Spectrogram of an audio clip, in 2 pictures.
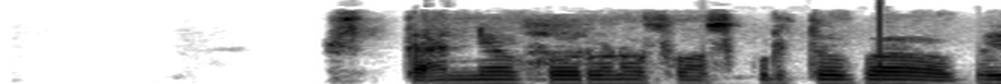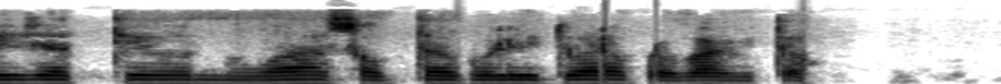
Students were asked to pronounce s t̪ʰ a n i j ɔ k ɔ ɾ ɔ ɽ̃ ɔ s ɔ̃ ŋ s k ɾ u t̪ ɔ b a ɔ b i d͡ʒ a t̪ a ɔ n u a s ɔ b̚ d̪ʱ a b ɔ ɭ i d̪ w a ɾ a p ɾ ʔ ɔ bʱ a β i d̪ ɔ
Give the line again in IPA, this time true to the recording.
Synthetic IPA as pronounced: s t̪ʰ a n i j ɔ k ɔ ɾ ɔ ɽ̃ ɔ s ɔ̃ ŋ s k ɾ u t̪ ɔ b a ɔ b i d͡ʒ a t̪ i ɔ n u a s ɔ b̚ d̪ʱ a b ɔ ɭ i d̪ w a ɾ a p ɾ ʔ ɔ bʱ a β i t̪ ɔ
